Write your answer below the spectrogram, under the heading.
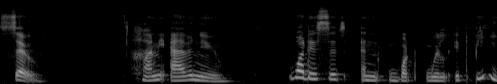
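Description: Speaking very slowly with a Danish accent, a woman uses a medium pitch and very wide pitch swings. Her pauses are long and frequent. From Denmark. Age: 20s. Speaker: podcast host. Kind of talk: casual solo monologue.

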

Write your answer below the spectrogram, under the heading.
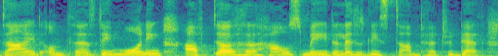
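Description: A woman with a medium-pitched voice speaks at a moderate pace and fairly even intonation, with noticeable background noise behind her. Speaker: true crime narrator. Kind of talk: scripted true-crime narration. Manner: measured, solemn, formal storytelling delivery; steady, even-paced and grave.

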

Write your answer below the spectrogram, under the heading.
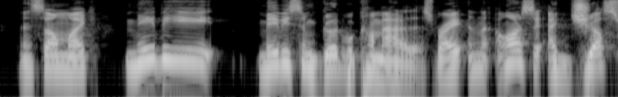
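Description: A high-pitched male voice with very wide pitch swings, a dry, close sound with no echo, and a very clean recording with a silent background. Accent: American. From US East Coast. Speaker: podcast host. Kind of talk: casual monologue. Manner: animated.

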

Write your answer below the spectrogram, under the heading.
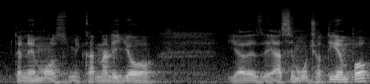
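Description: A man's voice carries audible room echo. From Mexico City, Iztapalapa. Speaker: sneaker event organizer. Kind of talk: casual interview chat.

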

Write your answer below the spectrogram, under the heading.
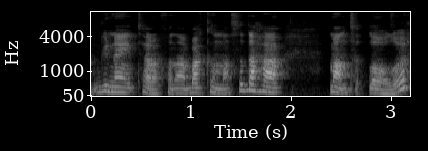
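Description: A woman's medium-pitched voice with lively intonation at a moderate pace, on a very clean recording with a silent background. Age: 20s. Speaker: PhD student in microbiology. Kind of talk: interview. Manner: halting, many fillers.

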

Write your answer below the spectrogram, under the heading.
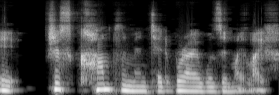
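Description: Someone with a Polish accent speaks at a fairly slow pace in a very clean recording with a silent background. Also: woman. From Poland. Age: 40s. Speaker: Olympic marathon runner. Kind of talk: interview. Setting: office.

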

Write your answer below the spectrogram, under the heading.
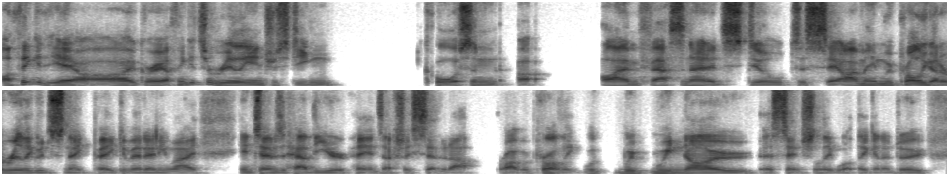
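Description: A man with an Australian accent, fairly low in pitch, talking at a very fast pace with lively intonation over a quiet background. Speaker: golf podcast co-host. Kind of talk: casual chat.

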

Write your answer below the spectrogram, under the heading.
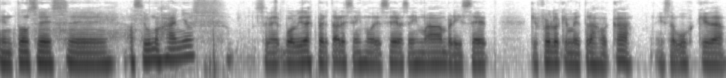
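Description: A man talks in a plain, everyday voice at a fairly low pitch with fairly even intonation. His pace is moderate, and the sound is dry and close with no echo. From Ecuador. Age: 40s. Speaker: therapist. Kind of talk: interview.

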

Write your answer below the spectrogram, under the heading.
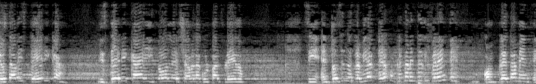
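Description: This woman talks at a very fast pace with a high pitch and ordinary pitch variation. Long, frequent pauses break it up, and background noise is noticeable. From Mexico, Ensenada, Baja California. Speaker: business couple giving testimony. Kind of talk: testimony.

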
